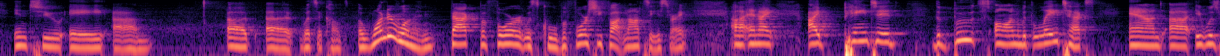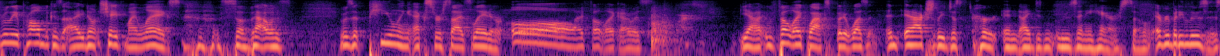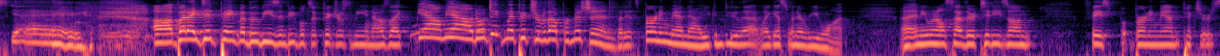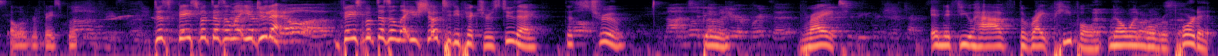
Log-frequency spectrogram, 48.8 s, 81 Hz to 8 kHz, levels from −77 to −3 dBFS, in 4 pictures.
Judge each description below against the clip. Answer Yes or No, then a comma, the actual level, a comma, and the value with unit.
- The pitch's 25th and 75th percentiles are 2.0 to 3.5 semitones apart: No, average, 4.5 semitones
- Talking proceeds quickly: Yes, fast, 210 wpm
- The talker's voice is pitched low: No, high, 205 Hz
